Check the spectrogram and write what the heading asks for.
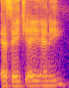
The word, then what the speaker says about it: Chene: Now, the Shane? Yep. Okay. Mine is Chene, Okay. like the name itself. So similar pronunciation.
